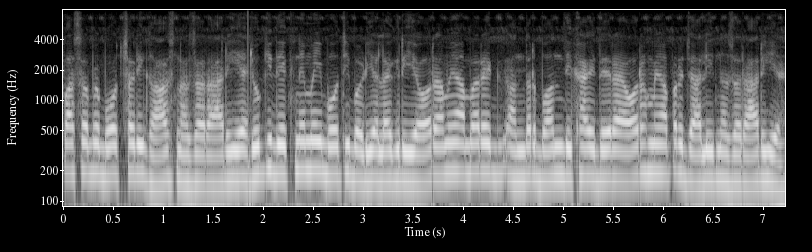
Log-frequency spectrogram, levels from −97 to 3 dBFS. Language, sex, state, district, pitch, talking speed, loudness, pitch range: Hindi, male, Jharkhand, Jamtara, 165 Hz, 325 wpm, -14 LUFS, 155-180 Hz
